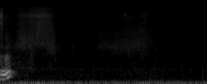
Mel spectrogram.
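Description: A cloth bag rustles softly as hands handle it.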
